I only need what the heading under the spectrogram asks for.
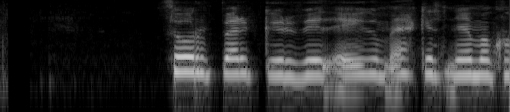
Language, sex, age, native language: Icelandic, male, 11, Icelandic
